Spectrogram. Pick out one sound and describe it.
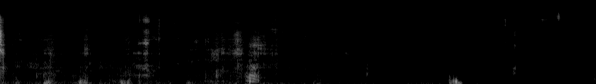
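A stick scrapes and taps in soil.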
